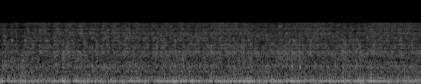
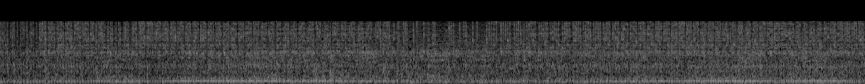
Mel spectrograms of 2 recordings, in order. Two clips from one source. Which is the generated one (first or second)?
first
